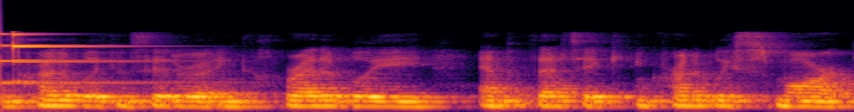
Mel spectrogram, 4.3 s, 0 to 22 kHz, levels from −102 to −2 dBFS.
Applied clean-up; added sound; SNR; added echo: none; Bicycle bell; 11 dB; reverberation time 0.8 s.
